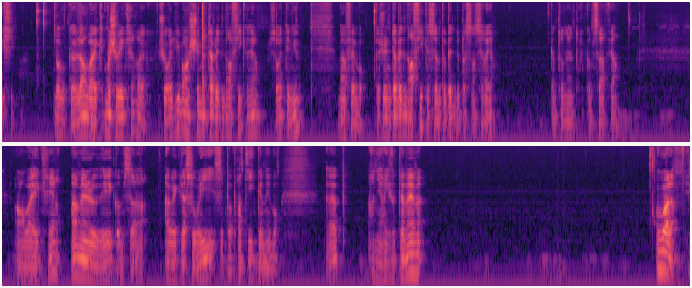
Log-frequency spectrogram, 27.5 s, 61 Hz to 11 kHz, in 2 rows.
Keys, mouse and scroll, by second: 0.7 click, 7.4-27.3 drag.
